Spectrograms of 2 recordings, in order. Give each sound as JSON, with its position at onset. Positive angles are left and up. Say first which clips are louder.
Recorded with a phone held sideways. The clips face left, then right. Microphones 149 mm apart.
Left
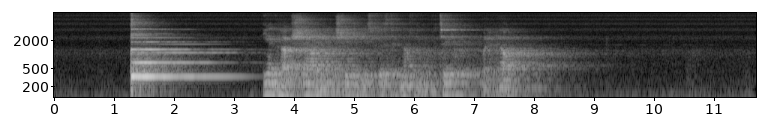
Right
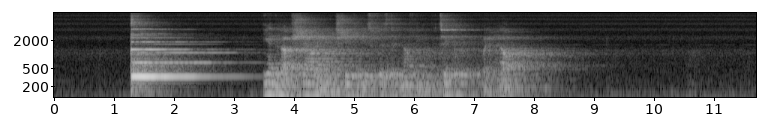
{"t": 1.3, "sound": "dishes clattering", "louder": "right 2 dB", "side_deg": 25, "distance_m": 0.5}
{"t": 3.5, "sound": "a man speaking", "louder": "even", "side_deg": 10, "distance_m": 1.0}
